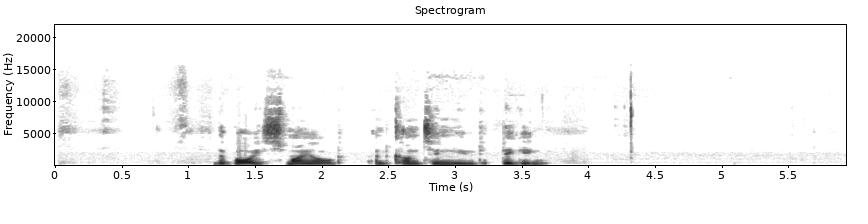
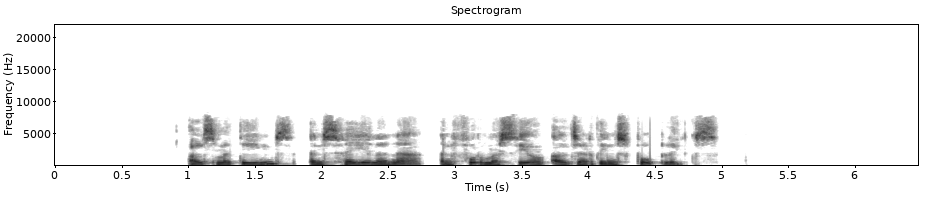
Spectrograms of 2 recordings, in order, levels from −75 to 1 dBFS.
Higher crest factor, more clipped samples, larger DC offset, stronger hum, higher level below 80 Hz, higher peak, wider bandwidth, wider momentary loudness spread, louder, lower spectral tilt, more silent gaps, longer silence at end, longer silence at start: about the same, 20 dB vs 18 dB; neither; neither; neither; second, -70 dBFS vs -58 dBFS; about the same, 0 dBFS vs 0 dBFS; first, 15 kHz vs 8.2 kHz; first, 17 LU vs 6 LU; about the same, -18 LUFS vs -18 LUFS; second, -1.5 dB/octave vs -4.5 dB/octave; second, none vs 1.85-1.91 s, 2.78-2.89 s; first, 2.25 s vs 1.5 s; about the same, 0.95 s vs 1 s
